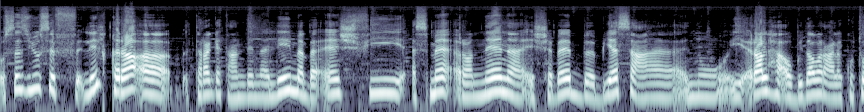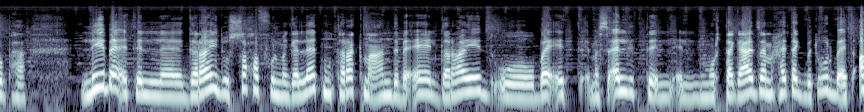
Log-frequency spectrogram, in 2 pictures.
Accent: Egypt; موجود عندنا في مصر في فترة ما, لكن توقف

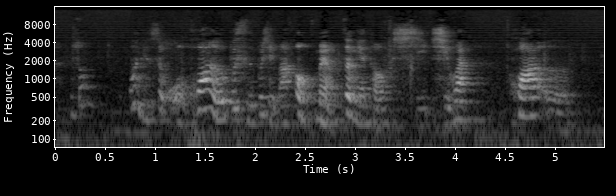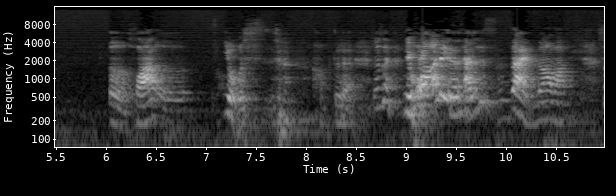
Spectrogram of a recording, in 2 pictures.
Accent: Taiwan; 你看我们台湾人都真的

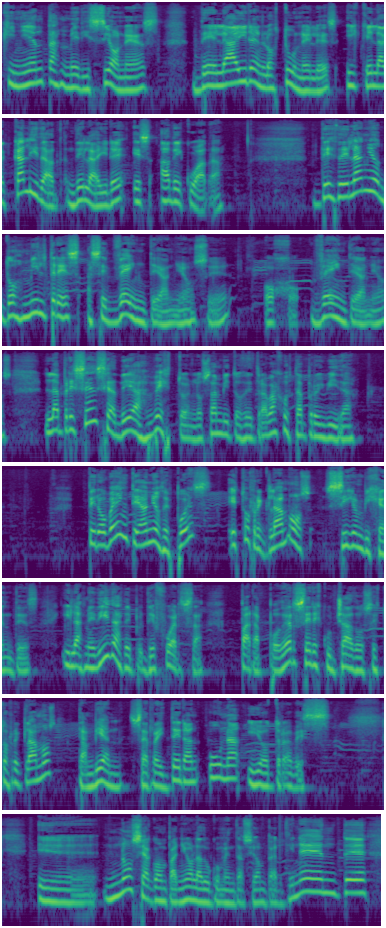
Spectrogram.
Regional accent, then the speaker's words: Buenos Aires, Argentina; Las medidas de fuerza, lamentablemente, como porteños, las vivimos y las padecemos

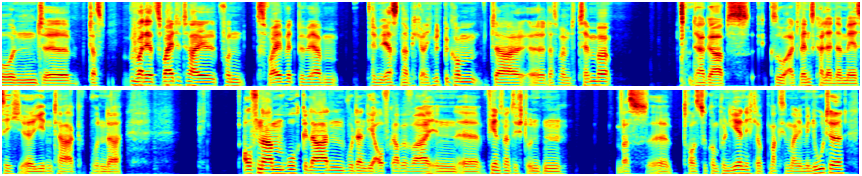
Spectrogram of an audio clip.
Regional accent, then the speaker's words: Southern Germany, Germany; da komme ich aus Süddeutschland, und da ist irgendwie, gibt's Blasmusik, weiß ich nicht, Tradition, oder jedes Ort hat eigentlich irgendwie so seine eigene Blaskapelle.

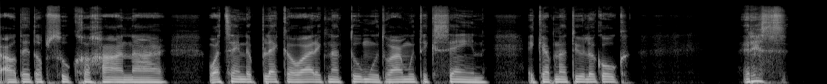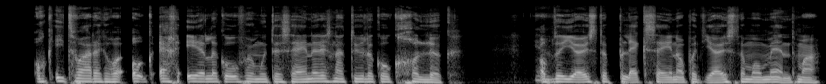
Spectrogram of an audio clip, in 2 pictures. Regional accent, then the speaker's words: Suriname; als kind die opgroeit in Suriname, heb je altijd ambities om naar het buitenland te gaan.

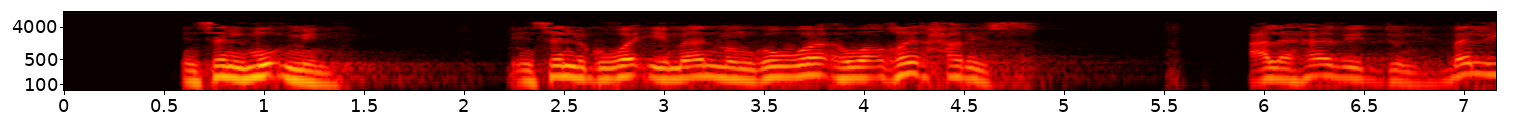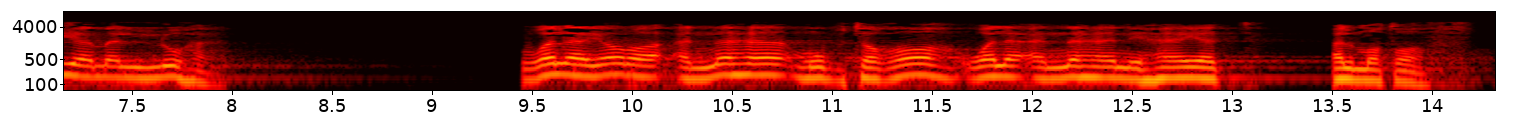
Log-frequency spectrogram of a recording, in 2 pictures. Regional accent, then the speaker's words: Egypt; التركيبة بتاعتنا احنا كمصريين، تركيبتنا احنا كمصريين غير قابلة

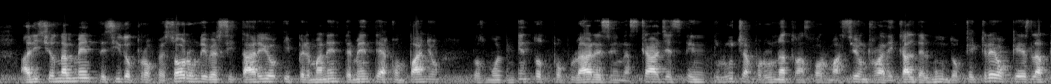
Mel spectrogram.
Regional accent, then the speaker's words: Ecuador; economista ecuatoriano, una persona comprometida con los procesos de cambio en mi país

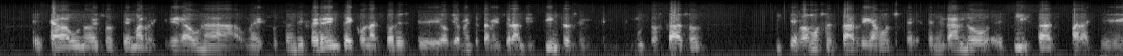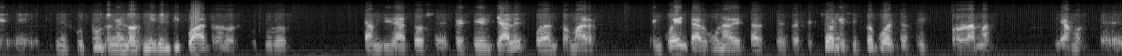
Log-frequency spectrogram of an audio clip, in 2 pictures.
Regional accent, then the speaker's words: Galicia, Spain; now in Uruguay; es un país maravilloso para vivir, y donde yo como gallego encuentro muchísimas cosas en común, ¿no?, con lo que es mi vida, mi familia y mi origen.

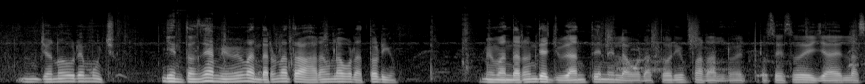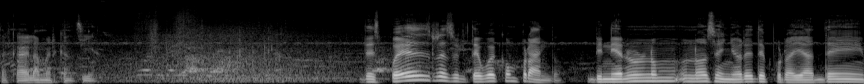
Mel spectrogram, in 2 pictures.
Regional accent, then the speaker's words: San Vicente del Caguán, Caquetá, Colombia; now in Huila, Colombia; Soy de San Vicente del Caguán, Caquetá. Antes trabajaba con la coca en cuando la zona de extensión. Ahora vivo por acá en el Huila, trabajo con el café.

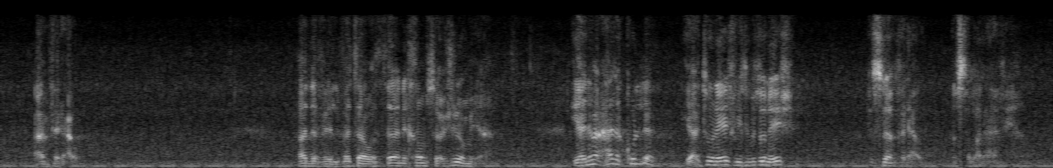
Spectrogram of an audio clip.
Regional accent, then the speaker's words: Najd, Saudi Arabia; عندنا في نجد

